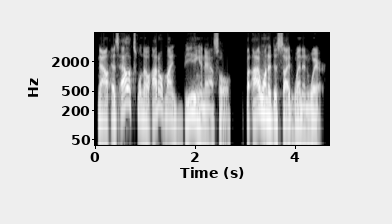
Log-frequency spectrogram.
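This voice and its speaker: A man's voice: mid-range voice, big pitch swings, brisk, no room sound. American man hosting a casual podcast. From United States. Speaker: podcast host.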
